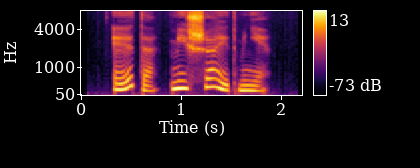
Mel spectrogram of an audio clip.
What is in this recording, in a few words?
Russian, russian phrases insults; ロシア語のネガティブなフレーズ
